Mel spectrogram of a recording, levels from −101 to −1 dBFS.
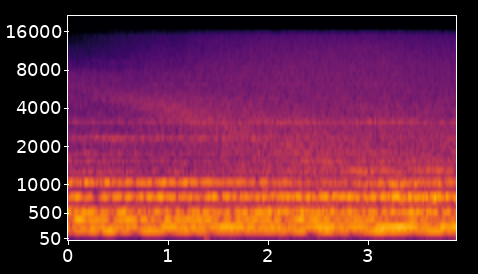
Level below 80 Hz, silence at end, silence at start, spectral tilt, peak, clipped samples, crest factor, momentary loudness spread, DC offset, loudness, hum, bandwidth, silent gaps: -70 dBFS; 0 s; 0 s; -7 dB/octave; -8 dBFS; under 0.1%; 14 dB; 4 LU; under 0.1%; -23 LUFS; none; 15 kHz; none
